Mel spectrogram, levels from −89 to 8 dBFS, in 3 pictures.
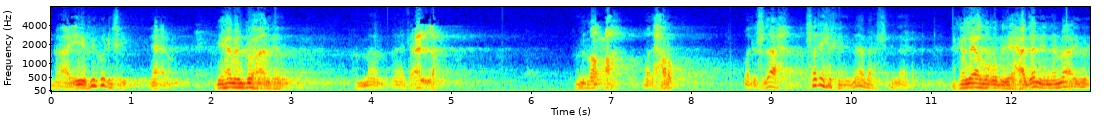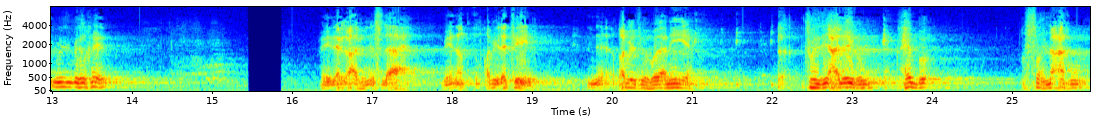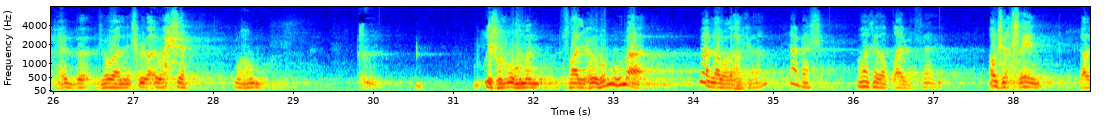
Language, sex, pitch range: Arabic, male, 130-155 Hz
